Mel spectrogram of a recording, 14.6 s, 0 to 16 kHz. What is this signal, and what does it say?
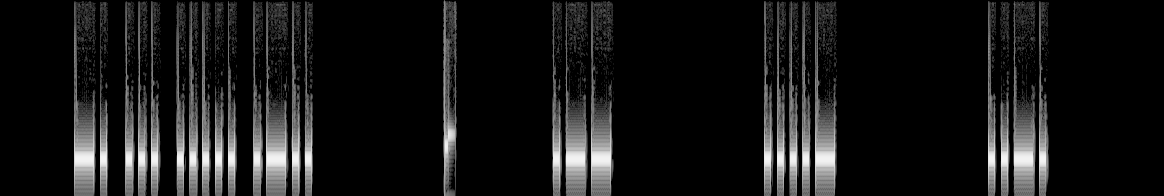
Morse code, heard as a keyed tone, about 15 wpm, spaced as for 7 wpm, 700 Hz. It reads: NS5L W4F
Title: USA Call Signs - 8x Character Spacing - 15wpm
